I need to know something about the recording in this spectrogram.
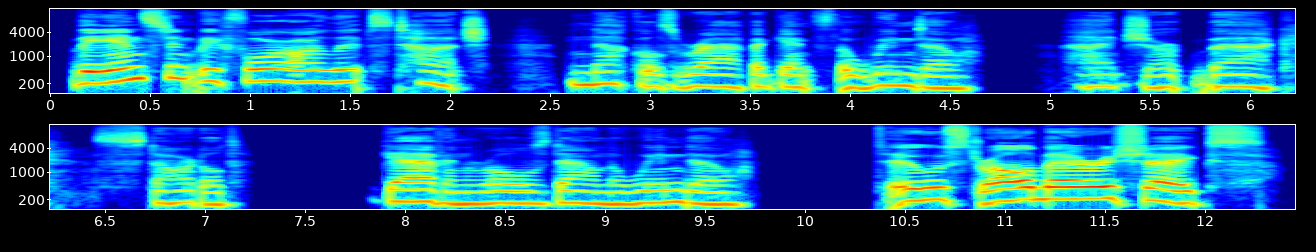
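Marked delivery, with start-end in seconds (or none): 10.3-12.2 put-on bored, uninterested teenage tone, raised. A teenage boy at the truck window announcing an order, bored tone. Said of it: "the teenage boy says in a bored tone".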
